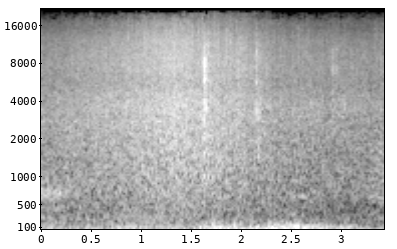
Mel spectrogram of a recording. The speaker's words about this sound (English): I love the sound of tinkling bellbirds. Oh, and trees rustling in the wind.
